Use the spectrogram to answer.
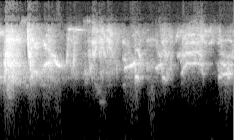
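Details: Male common blackbird's courtship song, one example of its many songs, played during a talk on sexual selection in birds: a quick, high, twittering warble of rapid chirps and trills, with no other sounds.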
